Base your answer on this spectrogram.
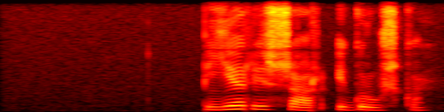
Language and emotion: Russian, neutral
